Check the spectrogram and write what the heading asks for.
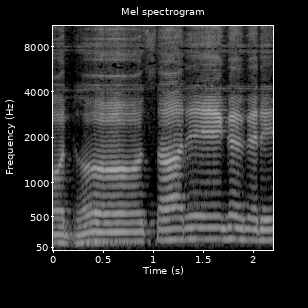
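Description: A man singing a melody line in long held notes with his own voice, the phrase breaking briefly about a second in before carrying on.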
